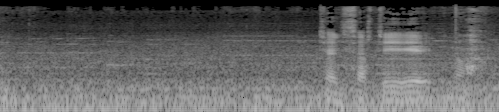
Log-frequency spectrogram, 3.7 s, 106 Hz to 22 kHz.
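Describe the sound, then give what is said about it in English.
Jaguar XJ8 car driving out of town in the morning, a steady low engine and road rumble that holds throughout, with a few brief higher sounds near the end. “my Jaguar, my lovely Jaguar. My XJ8, just driving out of town at”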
